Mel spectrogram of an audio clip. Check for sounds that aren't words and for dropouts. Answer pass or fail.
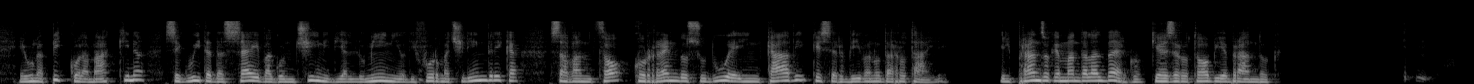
fail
